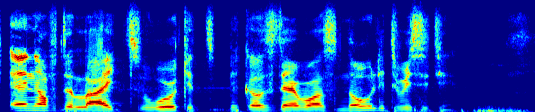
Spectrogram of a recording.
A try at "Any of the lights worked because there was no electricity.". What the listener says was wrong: The problem there is the word worked, because you're saying work it. Worked.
